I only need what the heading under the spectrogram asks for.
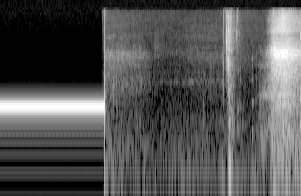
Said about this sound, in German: Aber ich wollte eigentlich nur den Vornamen sagen. Ist das jetzt schon irgendwie ein wir, wir, piepen, wir piepen den, äh, das können, können wir vielleicht machen, wir piepen den Nachnamen aus.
